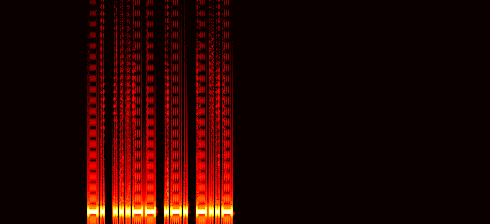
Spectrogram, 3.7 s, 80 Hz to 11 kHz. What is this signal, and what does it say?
Morse code, heard as a keyed tone, about 52 wpm, 700 Hz. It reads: N3RX
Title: USA Call Signs - 4 Characters - Repeated 3x - 50wpm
